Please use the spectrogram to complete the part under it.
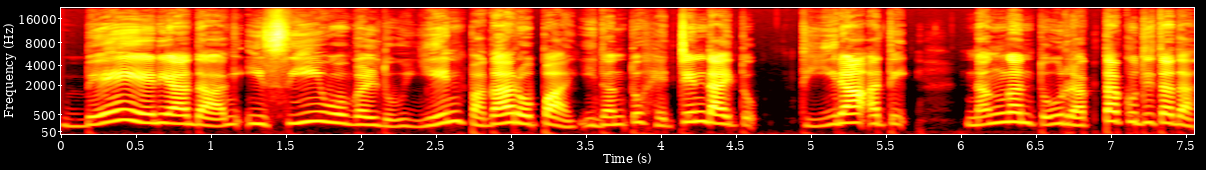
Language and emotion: Kannada, angry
